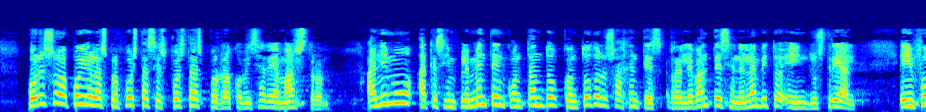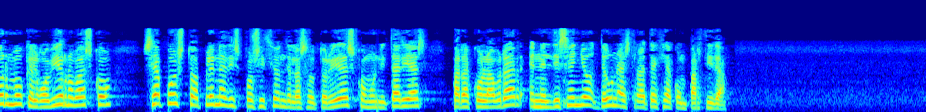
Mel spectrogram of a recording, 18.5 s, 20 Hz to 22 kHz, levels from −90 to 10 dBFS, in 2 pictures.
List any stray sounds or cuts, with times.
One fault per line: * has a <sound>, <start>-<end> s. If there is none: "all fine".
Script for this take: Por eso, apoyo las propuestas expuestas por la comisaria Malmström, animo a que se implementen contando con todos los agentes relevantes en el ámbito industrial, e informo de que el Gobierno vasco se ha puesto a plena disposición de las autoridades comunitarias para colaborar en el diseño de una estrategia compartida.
all fine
